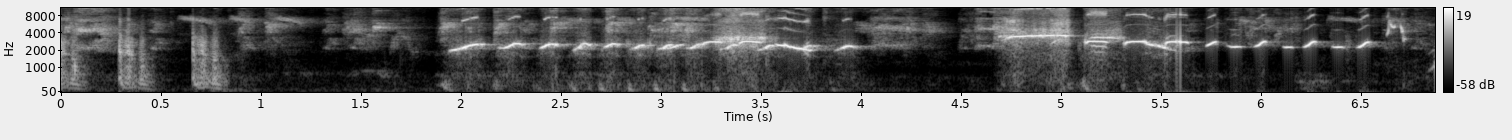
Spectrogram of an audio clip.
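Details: Javan myna singing: bursts of sharp, high, whistled chirps in rapid rising and falling runs, then a second burst ending in evenly spaced clipped notes about four per second.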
